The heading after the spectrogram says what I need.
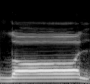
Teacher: আমাদের দদের 4 আলিফ টান দিয়ে লামকে ধরতে হবে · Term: মদ্দে লাজিম কালমি মুসাক্কাল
